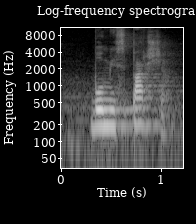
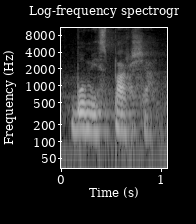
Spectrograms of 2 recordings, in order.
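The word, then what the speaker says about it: Bhumisparsha: Depende si es pali o sánscrito, pero en sánscrito es sparsha. Sparsha, Bhumishparsha, Bhumishparsha.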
